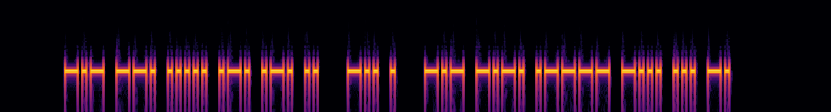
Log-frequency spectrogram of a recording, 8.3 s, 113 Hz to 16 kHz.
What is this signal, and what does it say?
Morse code, heard as a keyed tone, about 28 wpm, 700 Hz. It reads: KG5RRI DE KC1BSN
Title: USA Callsign DE Callsign 28wpm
